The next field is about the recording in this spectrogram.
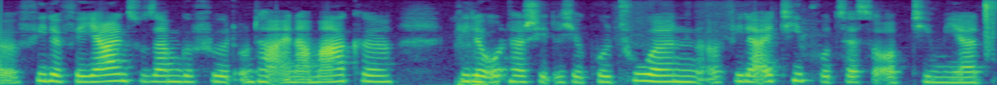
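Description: A woman speaks at a moderate pace in a medium pitch, on a very clean recording with a silent background. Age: 40s. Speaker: finance executive. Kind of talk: interview. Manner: hesitant with frequent fillers.

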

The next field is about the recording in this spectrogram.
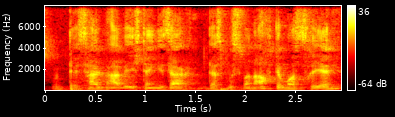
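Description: With a Turkish accent, a man speaks with ordinary pitch variation amid noticeable background noise and audible room echo. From Turkey, Istanbul. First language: Turkish (speaking German). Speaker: state politician. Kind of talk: interview. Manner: halting, many fillers.

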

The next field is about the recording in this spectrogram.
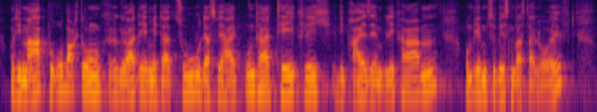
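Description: Fairly slow and with fairly even intonation, this is a normal speaking voice. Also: man, medium pitch for a man. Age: 40s. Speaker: utility sales manager. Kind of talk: podcast interview.

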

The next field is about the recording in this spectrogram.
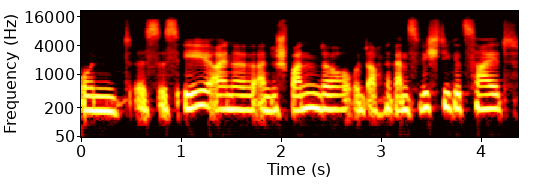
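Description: A woman with an ordinary speaking voice and a medium pitch speaks at a fairly slow pace with fairly even intonation, on a very clean recording with a silent background. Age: 50s. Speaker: journalist. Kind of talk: casual interview.

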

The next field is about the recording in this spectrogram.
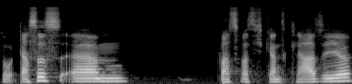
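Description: The recording is very clean, with a silent background and a dry, close sound free of echo. A man speaks with ordinary pitch variation. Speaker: politician. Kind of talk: interview.

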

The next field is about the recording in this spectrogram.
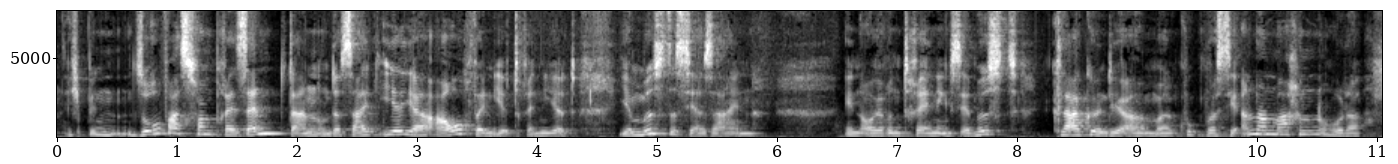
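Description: In a room with audible echo, the speaker moves at a fairly slow pace with very wide pitch swings. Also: woman. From Hunsrück, western Germany. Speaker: leadership coach. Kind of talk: podcast interview.

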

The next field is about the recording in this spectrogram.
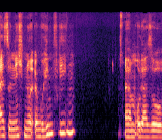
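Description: A woman's dark, mellow voice at medium pitch and a moderate pace, with very wide pitch swings, in a dry, close sound with no echo. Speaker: podcast co-host. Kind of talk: casual interview. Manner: restrained, controlled; hesitant, many fillers.

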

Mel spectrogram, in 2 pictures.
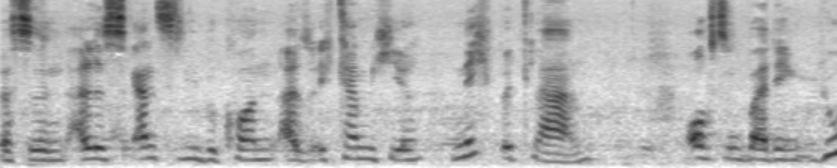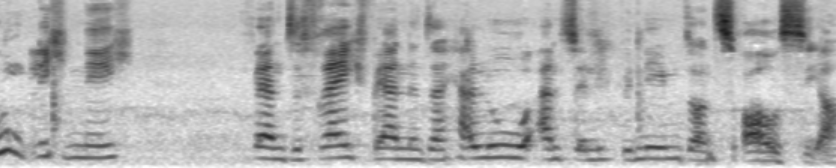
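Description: Noticeable background noise sits under speech that moves at a fairly slow pace, with ordinary pitch variation and long, frequent pauses. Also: woman. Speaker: retired toilet attendant. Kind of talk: interview. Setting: store restroom entrance.

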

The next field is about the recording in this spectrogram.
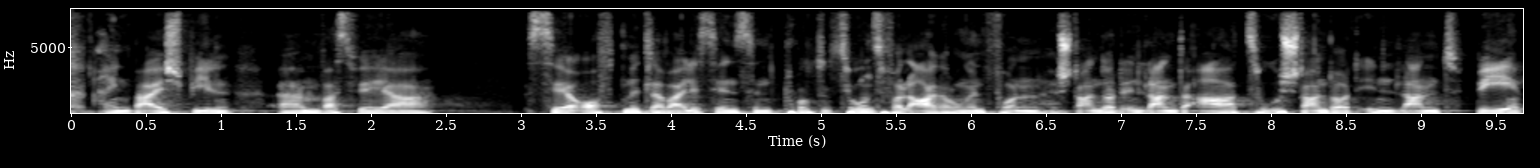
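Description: A man's very slow, monotone delivery at medium pitch, flat in intonation and very even in loudness, on a very clean recording with a silent background. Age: 40s. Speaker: sales executive. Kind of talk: interview.

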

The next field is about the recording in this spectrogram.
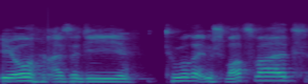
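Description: Against a quiet background, a man with a fairly high pitch speaks with fairly even intonation. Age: 30s. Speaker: hiking tour organizer. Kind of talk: interview.

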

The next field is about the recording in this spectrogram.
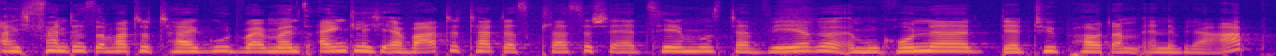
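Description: An ordinary speaking voice from a woman, fairly high in pitch, fairly quick, fairly even in intonation, with hardly any pauses. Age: 30s. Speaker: filmmaker and producer. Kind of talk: casual chat.

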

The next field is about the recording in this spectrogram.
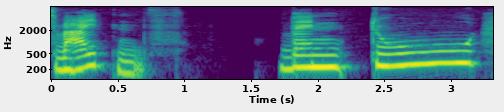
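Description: A woman's fairly high voice with ordinary pitch variation against a quiet background. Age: 40s. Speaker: fertility coach and podcast host. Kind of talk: personal storytelling monologue; advice to listeners.

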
